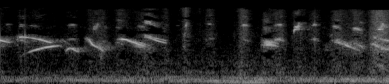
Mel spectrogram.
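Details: Green-winged saltator singing, played to get a quiet bird to sing: rich whistled slurs rising and falling, delivered in quick phrases mixed with thin high chips, over a low steady background hum.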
